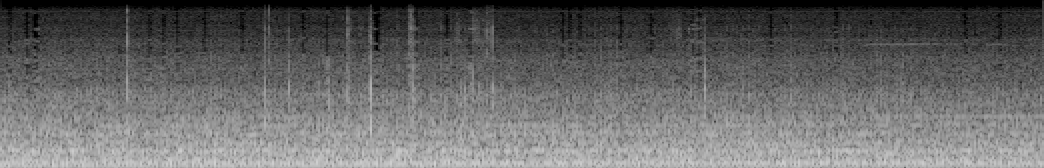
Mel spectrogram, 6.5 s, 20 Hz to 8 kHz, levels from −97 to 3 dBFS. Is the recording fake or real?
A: real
